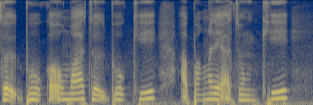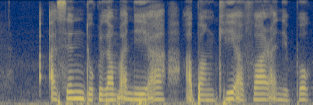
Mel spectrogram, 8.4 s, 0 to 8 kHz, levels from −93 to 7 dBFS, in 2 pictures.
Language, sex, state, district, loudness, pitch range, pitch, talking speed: Mizo, female, Mizoram, Aizawl, -17 LUFS, 160-180 Hz, 165 Hz, 195 wpm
